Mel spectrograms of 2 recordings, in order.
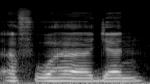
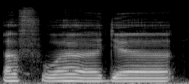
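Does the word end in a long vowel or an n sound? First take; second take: n sound; long vowel. First: The word ends with a short a and n. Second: The word ends with a lengthened a vowel. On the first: The reading continues without stopping. The speaker calls it wrong. "apabila tidak diberhentikan maka dibaca afwajan" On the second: The reading stops at the end of the verse. The speaker calls it right. "dua harokat dan tidak dibaca an, tetapi a"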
